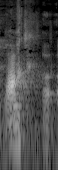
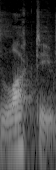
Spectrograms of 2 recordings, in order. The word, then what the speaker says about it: Lochte: How would you say that? – Lock. – I know that it's Lochte, but that's just because I spend a lot of time on the road and I listen to a little sports talk radio.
